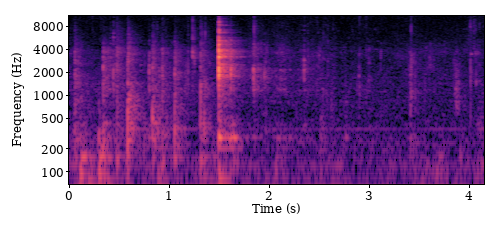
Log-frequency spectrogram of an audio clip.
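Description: Crispy fried chicken being pulled apart and chewed close to the microphone: a run of short crunchy clicks, the loudest about one and a half seconds in, then quieter chewing.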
